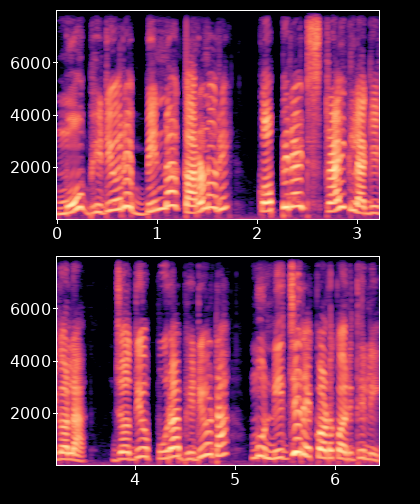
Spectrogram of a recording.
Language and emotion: Odia, angry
